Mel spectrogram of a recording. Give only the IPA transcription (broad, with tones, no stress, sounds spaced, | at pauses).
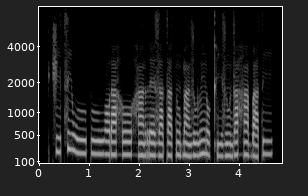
t͡ʃ i˨ t͡s i˦ w uː˨ p uː˨ w ɔ˨ ɾ a˨ h oː˨ h ã˨ r ɛ˨ z a˨ t a˨ t ũ˨ ɓ ã˨ z u˨ l ĩ˦ ɾ o˨ kʼ i˨ z ũ˨ d a˦ h ã˦ ɓ a˨ t i˦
